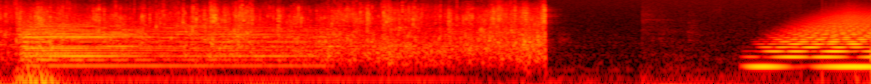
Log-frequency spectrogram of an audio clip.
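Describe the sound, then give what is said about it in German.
A boat moves through the water of the Mediterranean Sea near an island with steady splashing and rushing, fairly loud. It drops off sharply partway through, then a loud sustained tonal sound rises near the end. “Moment. Ist das ein Boot?”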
